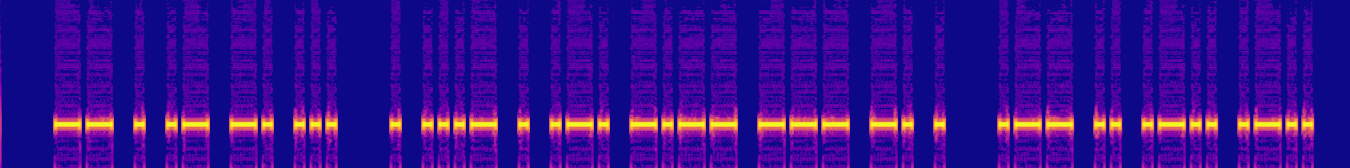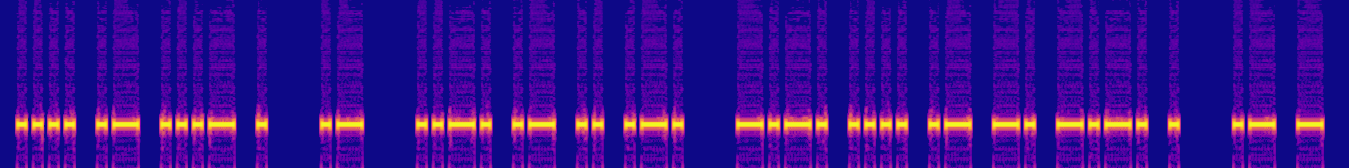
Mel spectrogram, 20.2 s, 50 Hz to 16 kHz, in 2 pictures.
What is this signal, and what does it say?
Morse code, heard as a keyed tone, about 20 wpm, 1000 Hz. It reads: MEANS EVERYONE WILL HAVE A FAIR CHANCE AT
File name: qotdfiles / 20wpm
